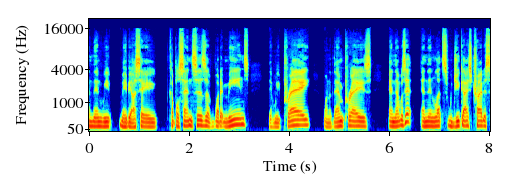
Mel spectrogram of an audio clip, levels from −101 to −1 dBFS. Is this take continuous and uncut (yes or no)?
no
